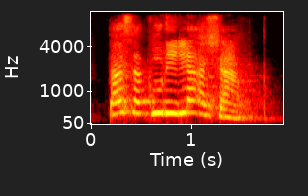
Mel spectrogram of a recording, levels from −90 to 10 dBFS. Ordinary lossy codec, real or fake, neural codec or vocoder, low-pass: AAC, 48 kbps; fake; codec, 44.1 kHz, 1.7 kbps, Pupu-Codec; 10.8 kHz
